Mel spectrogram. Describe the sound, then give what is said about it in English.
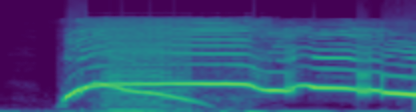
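A person lets out a loud, sustained cartoonish yell, imitating a goofy character's scream, rising sharply then holding a wavering high pitch for about two seconds before trailing off. “I thought we were just doing like a regular woo, not like the remix. I was trying to go for the goofy.”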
